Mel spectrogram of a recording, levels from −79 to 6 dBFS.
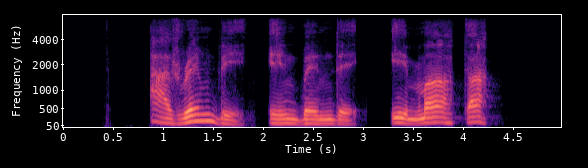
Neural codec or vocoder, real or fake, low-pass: codec, 16 kHz in and 24 kHz out, 0.6 kbps, FocalCodec, streaming, 4096 codes; fake; 7.2 kHz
